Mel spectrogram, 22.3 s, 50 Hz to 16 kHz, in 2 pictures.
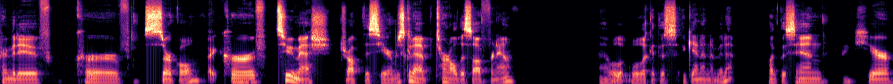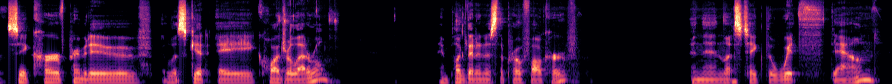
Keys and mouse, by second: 2.5 BackSpace, 4.5 click, 5.9 click, 7.0 click, 8.8 click, 10.2 click, 15.9 click, 20.0-22.2 shift+drag.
